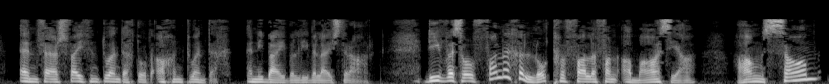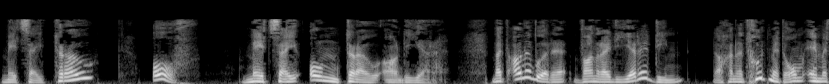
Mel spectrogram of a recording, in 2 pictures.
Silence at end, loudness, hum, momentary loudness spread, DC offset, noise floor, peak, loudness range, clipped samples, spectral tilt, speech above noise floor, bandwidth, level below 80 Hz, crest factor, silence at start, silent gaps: 0 s; -17 LUFS; none; 13 LU; under 0.1%; -50 dBFS; -2 dBFS; 5 LU; under 0.1%; -5.5 dB/octave; 33 dB; 8.8 kHz; -46 dBFS; 16 dB; 0.2 s; none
